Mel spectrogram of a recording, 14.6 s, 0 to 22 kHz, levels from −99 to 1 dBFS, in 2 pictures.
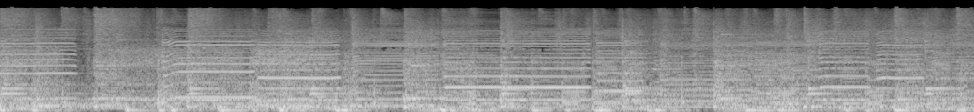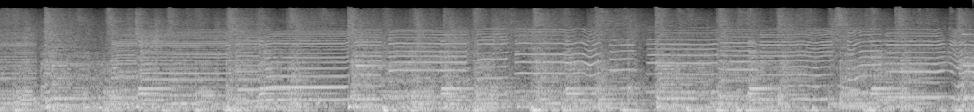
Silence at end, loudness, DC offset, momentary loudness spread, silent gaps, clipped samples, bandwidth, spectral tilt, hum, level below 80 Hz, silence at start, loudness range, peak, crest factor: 0 s; -17 LUFS; under 0.1%; 4 LU; none; under 0.1%; 16.5 kHz; -4.5 dB/octave; none; -26 dBFS; 0 s; 2 LU; -2 dBFS; 14 dB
